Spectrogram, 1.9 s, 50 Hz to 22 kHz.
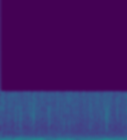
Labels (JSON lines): {"label": "biophony, midshipman", "recorder": "SoundTrap 500"}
